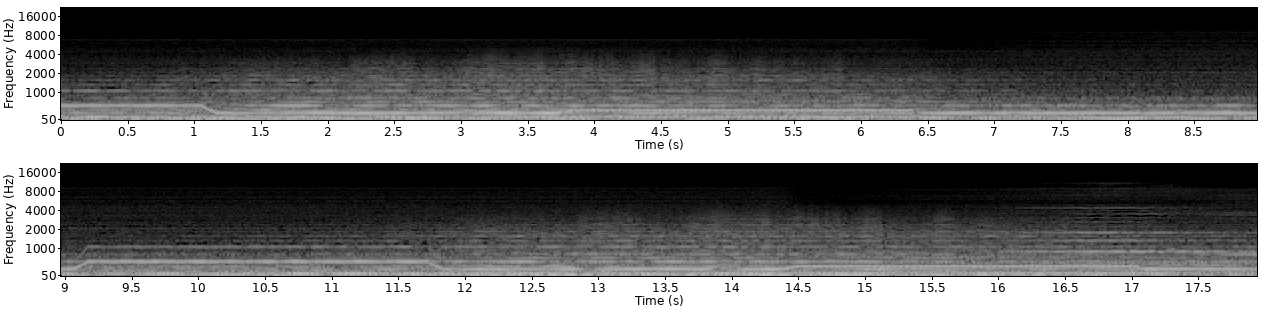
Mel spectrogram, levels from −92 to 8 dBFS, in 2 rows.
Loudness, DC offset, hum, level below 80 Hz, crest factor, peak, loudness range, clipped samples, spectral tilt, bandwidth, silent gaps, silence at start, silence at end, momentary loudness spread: -28 LUFS; under 0.1%; none; -32 dBFS; 14 dB; -12 dBFS; 3 LU; under 0.1%; -10.5 dB/octave; 4.7 kHz; none; 0 s; 0 s; 4 LU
